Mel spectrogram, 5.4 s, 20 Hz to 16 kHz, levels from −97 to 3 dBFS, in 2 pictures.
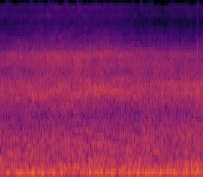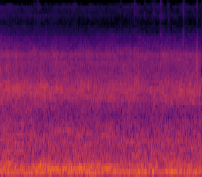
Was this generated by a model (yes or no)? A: yes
